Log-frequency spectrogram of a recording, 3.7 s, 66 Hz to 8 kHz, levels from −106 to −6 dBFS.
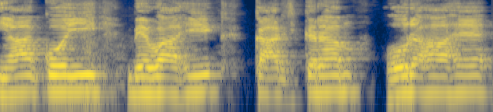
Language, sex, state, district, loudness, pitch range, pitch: Hindi, male, Bihar, Supaul, -14 LUFS, 150-160 Hz, 160 Hz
